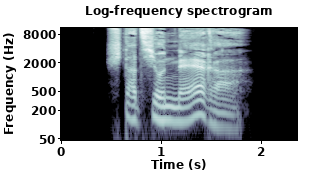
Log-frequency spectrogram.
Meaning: inflection of stationär: 1. strong/mixed nominative masculine singular 2. strong genitive/dative feminine singular 3. strong genitive plural
- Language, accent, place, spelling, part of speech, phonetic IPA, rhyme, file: German, Germany, Berlin, stationärer, adjective, [ʃtat͡si̯oˈnɛːʁɐ], -ɛːʁɐ, De-stationärer.ogg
